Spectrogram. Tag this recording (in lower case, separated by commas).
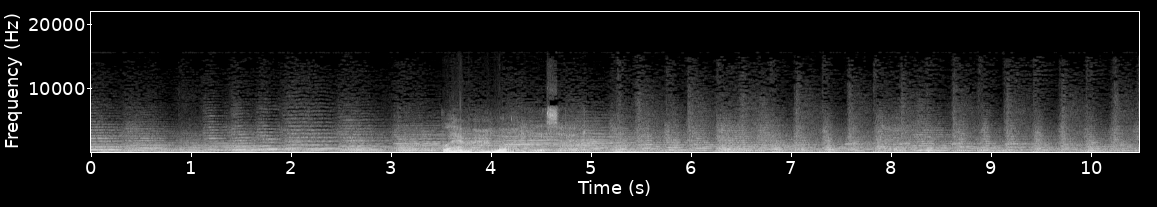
music, speech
